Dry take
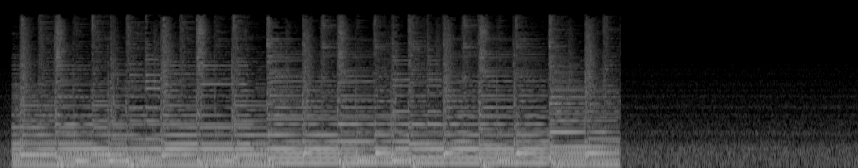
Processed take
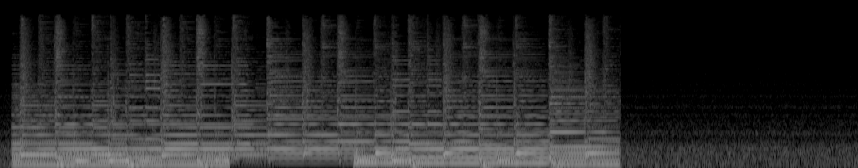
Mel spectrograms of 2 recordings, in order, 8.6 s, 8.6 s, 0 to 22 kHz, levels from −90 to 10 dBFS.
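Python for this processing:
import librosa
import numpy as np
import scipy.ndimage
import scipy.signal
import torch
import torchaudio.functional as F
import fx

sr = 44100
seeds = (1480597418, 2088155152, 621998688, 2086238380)

y = fx.highpass(x, sr, hz=320.0, slope=12, at=(2.29, 3.54))
y = y * 10.0 ** (-6.0 / 20.0)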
